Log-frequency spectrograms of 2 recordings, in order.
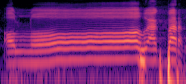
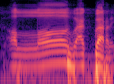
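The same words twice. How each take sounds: First: The vowel in Allah is held far too long. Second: The vowel in Allah is held about two beats. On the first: The speaker calls it wrong. "Tapi kalau Allahu Akbar lain lagi itu" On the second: The speaker calls it right. "itu sudah bagus normal"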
